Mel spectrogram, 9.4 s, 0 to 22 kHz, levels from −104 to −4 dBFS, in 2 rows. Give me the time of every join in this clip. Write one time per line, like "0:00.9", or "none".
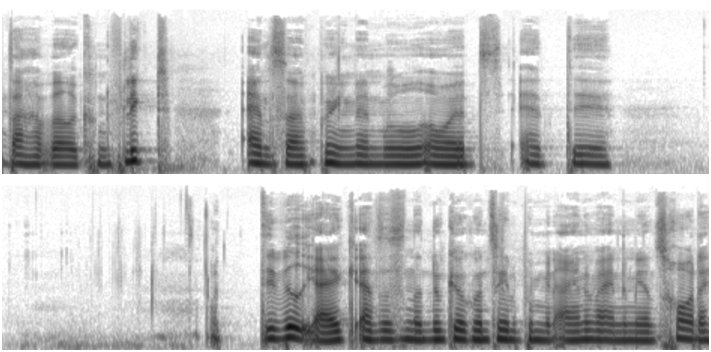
none

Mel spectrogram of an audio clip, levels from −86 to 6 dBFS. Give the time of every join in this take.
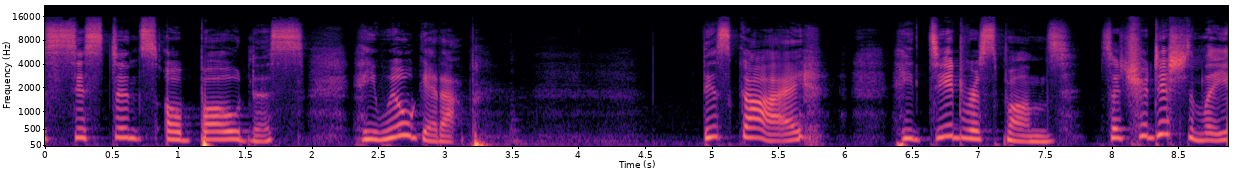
0:07.9

